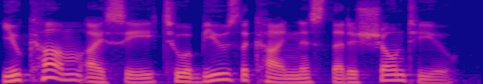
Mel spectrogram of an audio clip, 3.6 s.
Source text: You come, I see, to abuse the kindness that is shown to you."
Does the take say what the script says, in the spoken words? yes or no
yes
